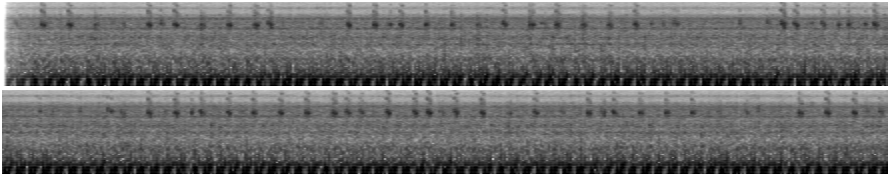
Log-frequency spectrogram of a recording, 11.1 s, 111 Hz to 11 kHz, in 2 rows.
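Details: BRP CVT clutch at 14,000 km making a light, quick clicking at idle, about three clicks a second.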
